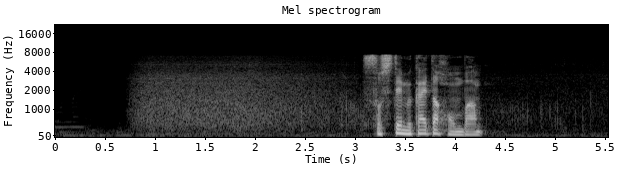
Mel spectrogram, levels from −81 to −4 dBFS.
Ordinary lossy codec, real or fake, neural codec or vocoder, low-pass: none; real; none; 7.2 kHz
